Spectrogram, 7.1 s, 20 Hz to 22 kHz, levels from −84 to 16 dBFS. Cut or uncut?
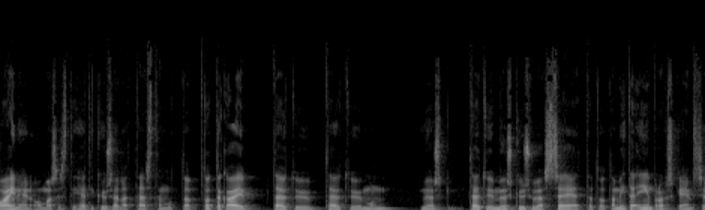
uncut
